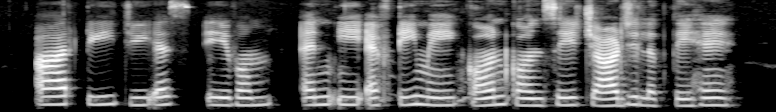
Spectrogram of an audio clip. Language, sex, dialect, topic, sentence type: Hindi, female, Garhwali, banking, question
